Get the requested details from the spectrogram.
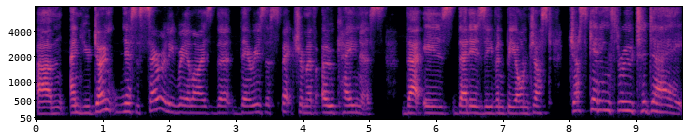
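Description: A woman with a slight Australian accent at a fairly slow pace. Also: medium pitch for a woman, ordinary pitch variation. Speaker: spiritual coach and trauma recovery trainer. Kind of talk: interview, personal story.

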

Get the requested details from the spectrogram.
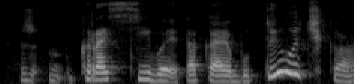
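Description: A woman is speaking. She talks at a medium pitch. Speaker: host's mother. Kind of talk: casual chat. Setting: remote recording.

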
